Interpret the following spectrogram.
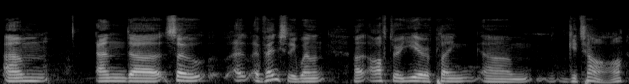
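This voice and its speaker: Older male guest, storyteller type, a touch higher voice, wandering recollection. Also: measured pace. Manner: rambling, storytelling. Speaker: guest musician. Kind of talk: anecdotal storytelling on stage.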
